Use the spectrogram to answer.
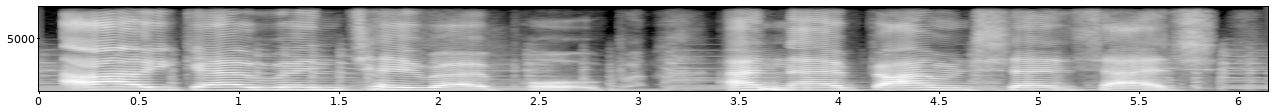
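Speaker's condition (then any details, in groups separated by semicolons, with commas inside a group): Cerebral palsy; slow speech, sounds disabled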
